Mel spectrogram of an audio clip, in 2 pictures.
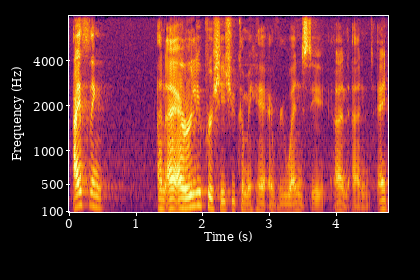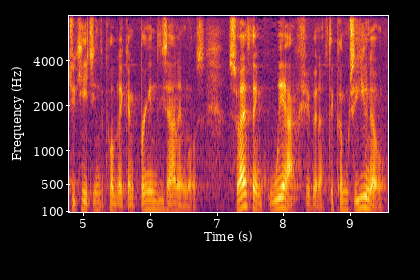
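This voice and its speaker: A man's voice: medium pitch, sing-song, fast, darkish tone, a little hiss or hum. A man hosting a morning TV show, earnest and often restarting his sentences in a casual studio chat. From Trinidad and Tobago. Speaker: TV show host.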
